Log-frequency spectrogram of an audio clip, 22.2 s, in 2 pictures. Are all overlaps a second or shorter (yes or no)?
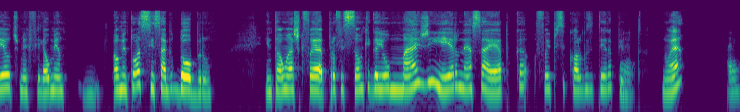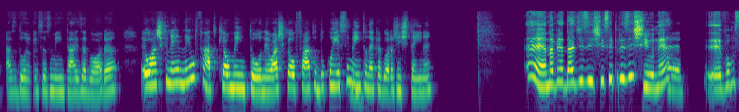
yes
